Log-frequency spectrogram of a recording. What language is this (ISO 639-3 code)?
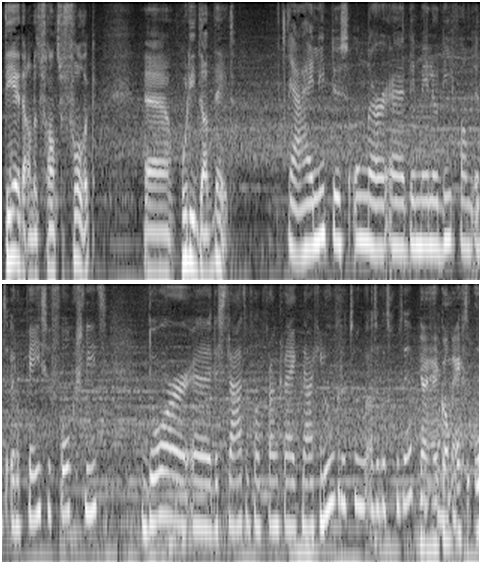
nld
